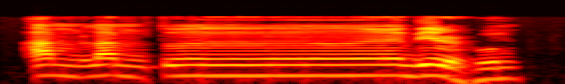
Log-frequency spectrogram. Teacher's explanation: Kalau ketemu mim sukun bertemu dengan lam dan mim sukun bertemu dengan ta ini tidak dibaca dengung. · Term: idhar syafawi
